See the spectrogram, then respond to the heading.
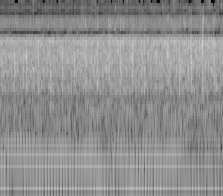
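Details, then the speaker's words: Ford Focus petrol engine idling with a fast, light knock-like rattle. It is not engine knock but loose pieces bouncing inside the intake manifold, found by pulling the manifold off. "now they're bouncing inside of your car inside this manifold right here"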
